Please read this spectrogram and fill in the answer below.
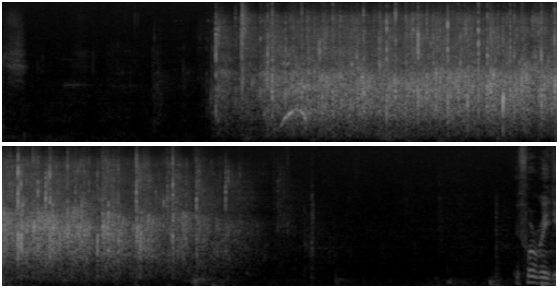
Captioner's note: applause and Cheering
